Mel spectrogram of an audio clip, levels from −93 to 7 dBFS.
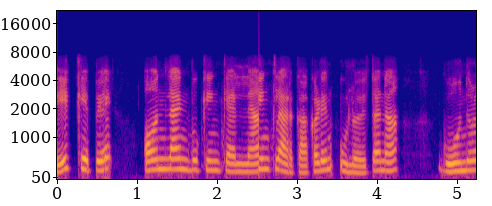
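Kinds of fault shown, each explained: AMR bit errors: A weak radio link corrupted the less protected bits inside a run of AMR frames while the checksum on the critical bits still passed, so the decoder accepted damaged data. Roughly a tenth of those bits were wrong, misplacing the excitation pulses and skewing the fine pitch, gain and spectral values. The speech keeps its rough pitch and loudness but turns hoarse, scratchy and gargly from 0.54 to 0.89 s and again from 3.41 to 3.56 s, against the clean HD Voice coding around it.
CD skip: A knock or a disc flaw made the laser jump to a different turn of the spiral track, so the player briefly lost its place, muted, and resumed reading from elsewhere on the disc. At 2.51 s this is heard as a tiny tick from a mute lasting only a few milliseconds, with the speech carrying on from a displaced point rather than flowing on continuously from where it was.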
